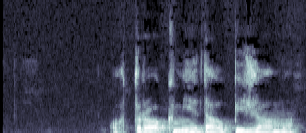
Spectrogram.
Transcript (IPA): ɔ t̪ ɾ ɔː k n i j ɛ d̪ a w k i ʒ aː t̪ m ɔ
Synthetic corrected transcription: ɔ t̪ ɾ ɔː k m i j ɛ d̪ a w p i ʒ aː m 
